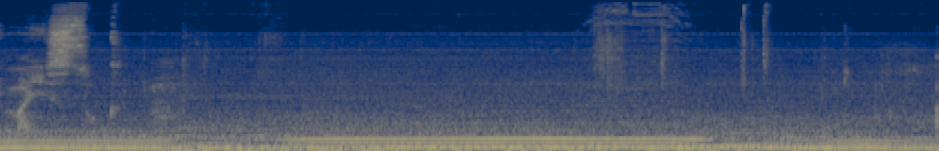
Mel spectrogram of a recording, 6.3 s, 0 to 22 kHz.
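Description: A Mitsubishi Delica D:5 accelerates in first gear on an expressway, its engine droning loud and steady inside the cabin with a rising tone, as a voice briefly speaks over it.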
